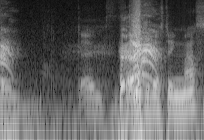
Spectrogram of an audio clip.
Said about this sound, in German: Gesundheit. Danke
